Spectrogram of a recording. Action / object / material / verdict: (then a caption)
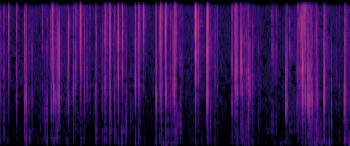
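scrape / quilted faux-leather bag with metal chain / faux leather / none. Long nails scratch and rub across a small black quilted faux-leather belt bag and its gold metal chains. The result is a quiet, dense stream of bright, crinkly scratches and rustles with quick tapping clicks and no ringing tail.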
